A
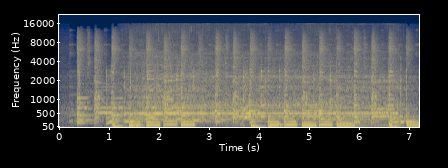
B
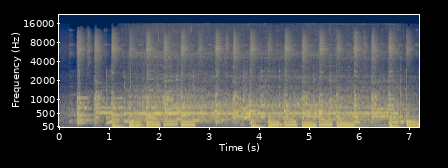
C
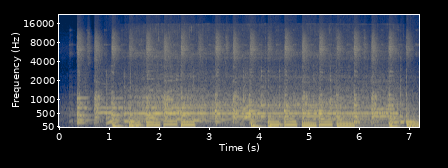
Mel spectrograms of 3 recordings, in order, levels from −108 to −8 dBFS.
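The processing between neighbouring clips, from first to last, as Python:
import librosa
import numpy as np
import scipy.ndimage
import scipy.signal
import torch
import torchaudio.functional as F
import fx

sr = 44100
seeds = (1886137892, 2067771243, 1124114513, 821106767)

y1 = fx.band_shelf(x, sr, hz=2400.0, db=-12.5, octaves=1.7)
y2 = fx.law_mismatch(y1, sr, coded='A')
y2 = y2 * 10.0 ** (-5.0 / 20.0)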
